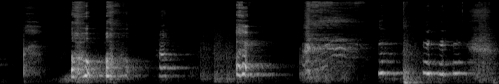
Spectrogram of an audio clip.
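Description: A series of short, deliberate coughs, some voiced and tonal, made on request rather than from illness.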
